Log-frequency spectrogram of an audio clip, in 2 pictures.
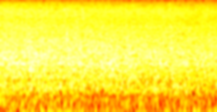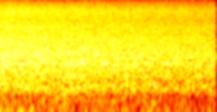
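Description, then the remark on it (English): A steady, unbroken rush of flowing water, like a stream or weir, fills the whole recording at an even, fairly strong level with no voices. “The poetry and the water sound.”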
